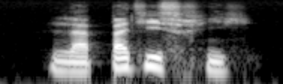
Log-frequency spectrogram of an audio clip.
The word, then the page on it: pastry: American English; [ˈpeɪs.tɹi]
